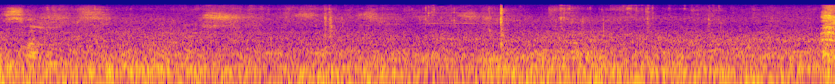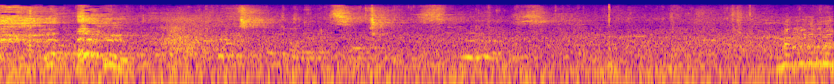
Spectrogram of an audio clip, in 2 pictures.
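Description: Footsteps scuff on a pavement outdoors.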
